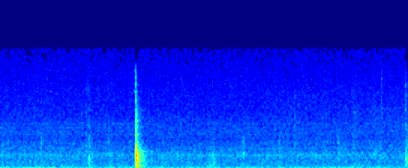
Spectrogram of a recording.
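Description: A single sharp metallic click about two seconds in, with a few faint ticks, from the driveshaft's newly fitted universal joint and yoke being flexed and turned by hand.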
